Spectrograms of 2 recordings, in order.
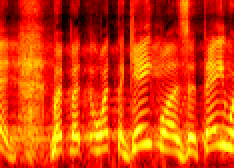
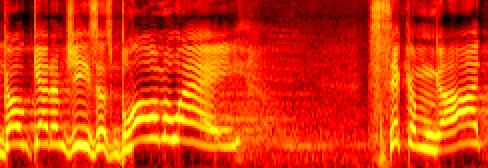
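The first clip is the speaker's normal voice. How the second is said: zealot crowd; 8 semitones higher than usual. Retold or imitated. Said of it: "they're saying".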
